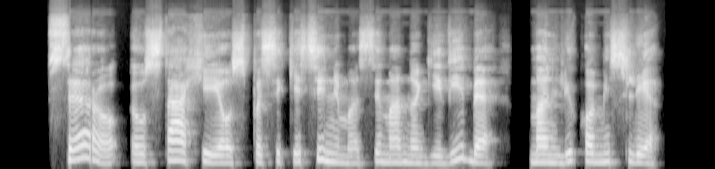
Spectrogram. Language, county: Lithuanian, Šiauliai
